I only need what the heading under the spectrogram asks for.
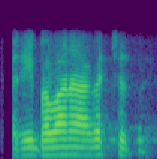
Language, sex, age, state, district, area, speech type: Sanskrit, male, 18-30, Madhya Pradesh, Chhindwara, rural, conversation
